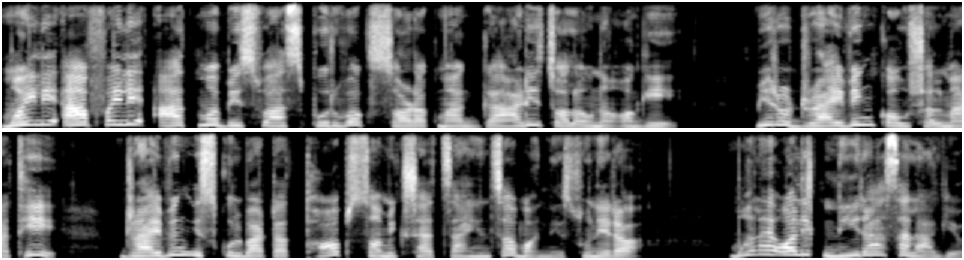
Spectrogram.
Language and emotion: Nepali, sad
